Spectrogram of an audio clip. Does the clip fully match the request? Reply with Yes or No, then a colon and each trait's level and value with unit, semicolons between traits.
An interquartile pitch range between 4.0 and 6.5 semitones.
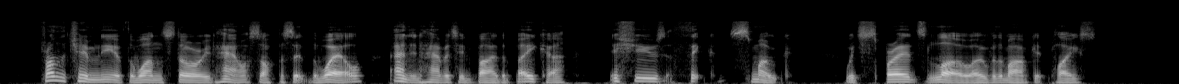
Yes: average, 4.7 semitones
